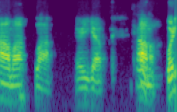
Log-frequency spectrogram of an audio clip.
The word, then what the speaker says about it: Kamala: to respectfully remind you how to pronounce her name comma like comma no comma like Comm La there you go um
